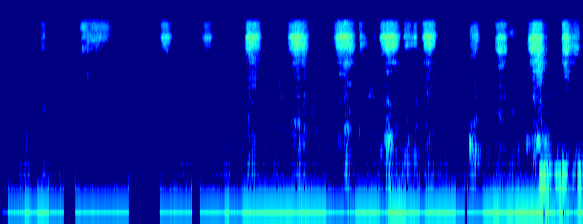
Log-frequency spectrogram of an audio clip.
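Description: Faint pencil strokes on sketching paper: short scratchy strokes, about three a second, starting about two seconds in.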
